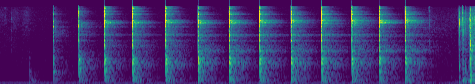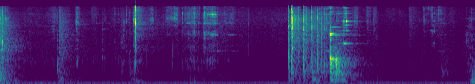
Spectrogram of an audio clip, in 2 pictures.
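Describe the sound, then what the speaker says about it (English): Sharp metallic taps strike in a quick, even run of about a dozen blows while an old metal data tag is removed from a Farmall H distributor, followed by scattered clinks and scrapes of metal parts nearby. "I'm going to remove that tag and we'll stamp a new one"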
